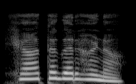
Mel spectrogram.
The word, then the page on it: ಖ್ಯಾತಗರ್ಹಣ: khyāta garhaṇa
